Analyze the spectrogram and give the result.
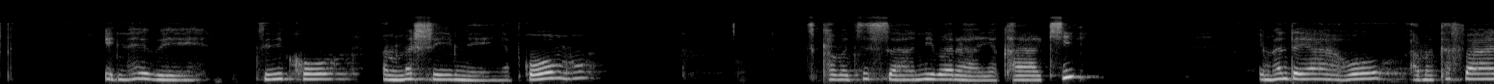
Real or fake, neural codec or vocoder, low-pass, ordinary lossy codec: fake; codec, 16 kHz, 4 kbps, FreqCodec, larger model; 7.2 kHz; Opus, 16 kbps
